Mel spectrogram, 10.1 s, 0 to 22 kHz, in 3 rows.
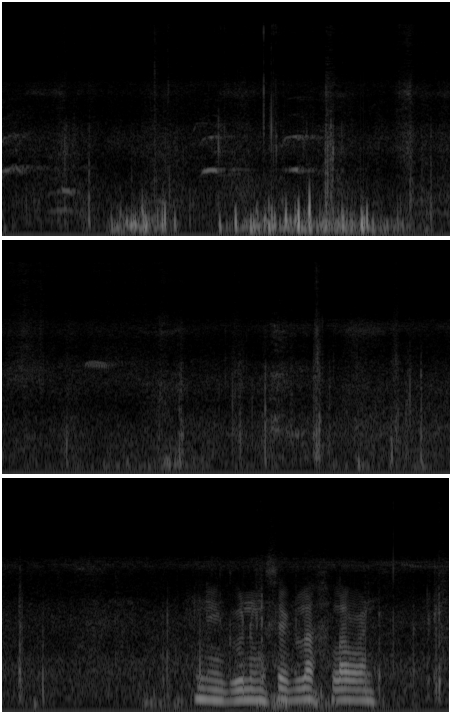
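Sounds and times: footsteps crunching through dry brush: 0.0 - 10.0.

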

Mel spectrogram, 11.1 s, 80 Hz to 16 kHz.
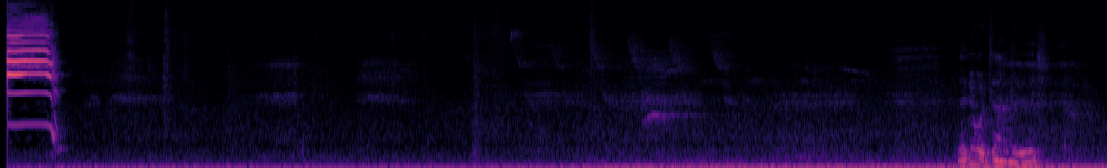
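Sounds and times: low steady hum: 0.1 - 11.0.

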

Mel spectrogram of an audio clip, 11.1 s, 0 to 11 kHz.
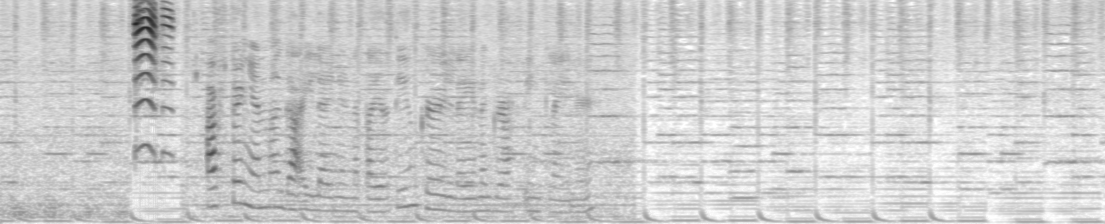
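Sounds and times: background music: 0.0 - 11.0
high-pitched squeak: 1.4 - 1.8.

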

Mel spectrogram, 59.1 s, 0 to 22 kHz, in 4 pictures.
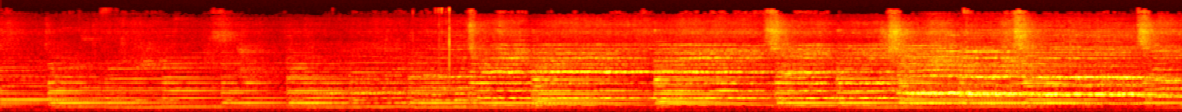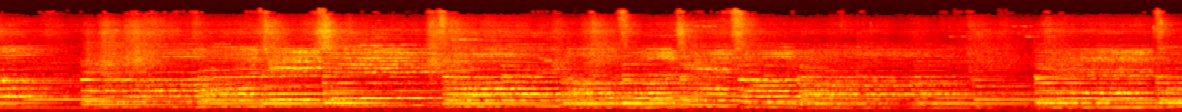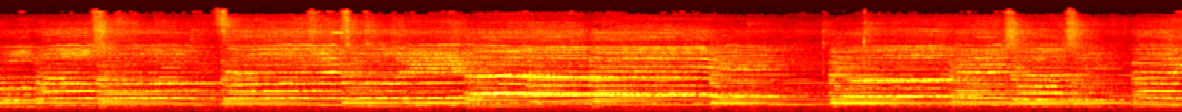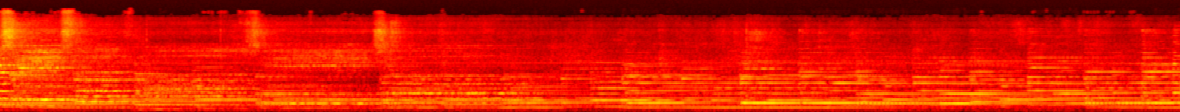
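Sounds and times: mixed choir singing a hymn: 0.0 - 59.0.

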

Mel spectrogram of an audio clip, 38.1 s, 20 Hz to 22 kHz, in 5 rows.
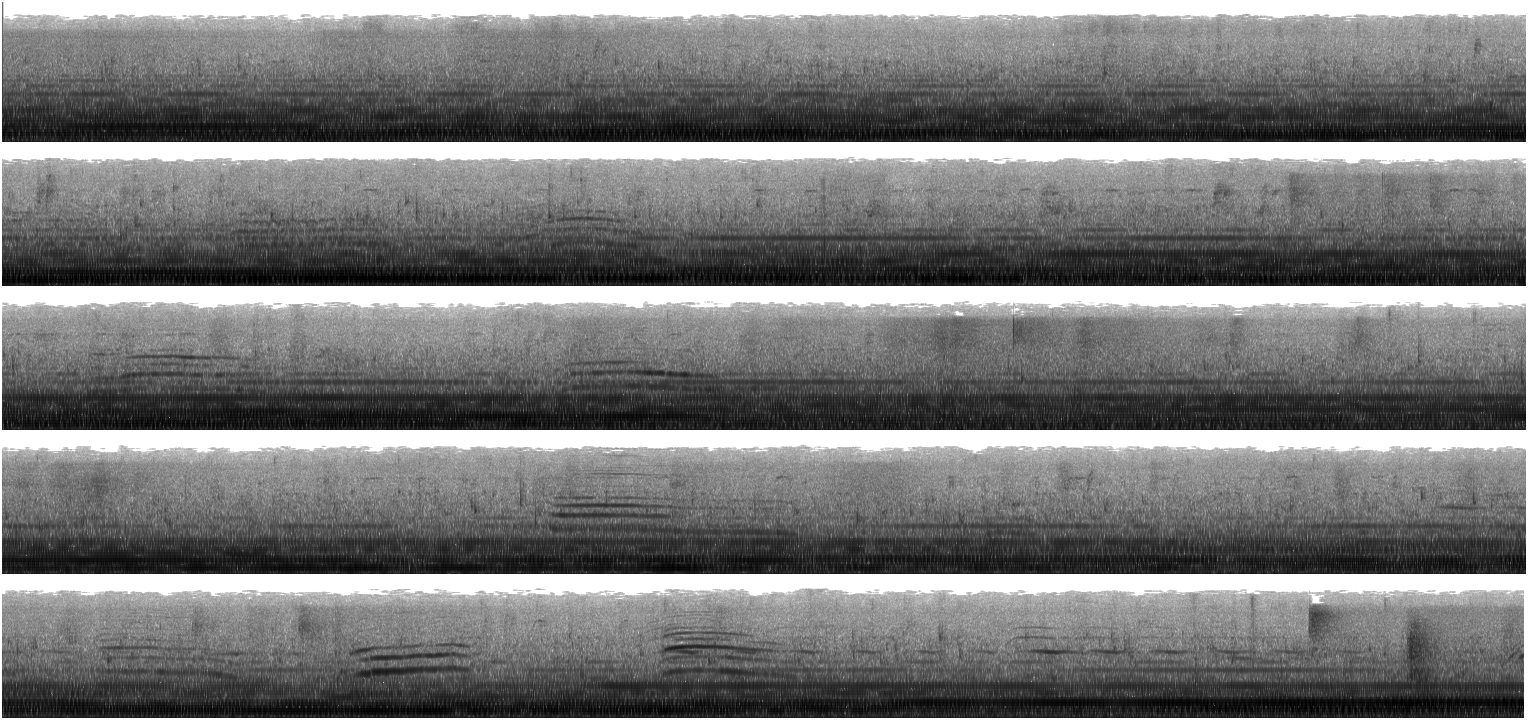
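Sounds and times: music of held tones: 0.0 - 38.0
cat meowing: 25.6 - 26.2, 31.0 - 32.8, 33.8 - 34.4.

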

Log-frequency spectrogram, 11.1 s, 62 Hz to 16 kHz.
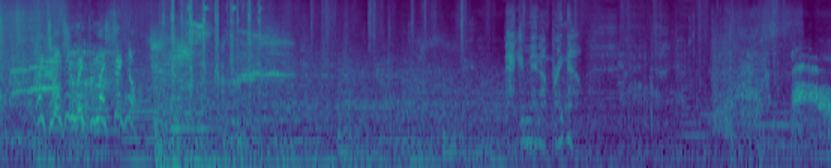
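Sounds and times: low sustained music score: 0.0 - 11.0.

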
